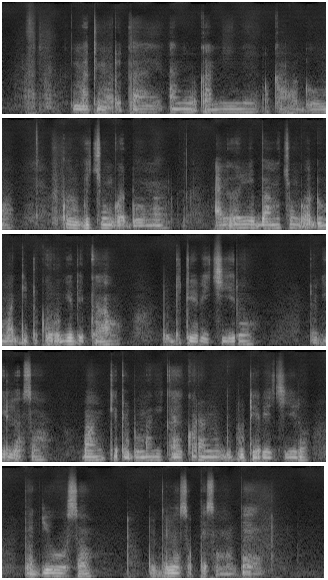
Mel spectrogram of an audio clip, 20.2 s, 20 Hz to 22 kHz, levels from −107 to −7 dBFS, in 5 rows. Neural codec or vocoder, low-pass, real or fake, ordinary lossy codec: codec, 44.1 kHz, 2.6 kbps, DAC; none; fake; none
